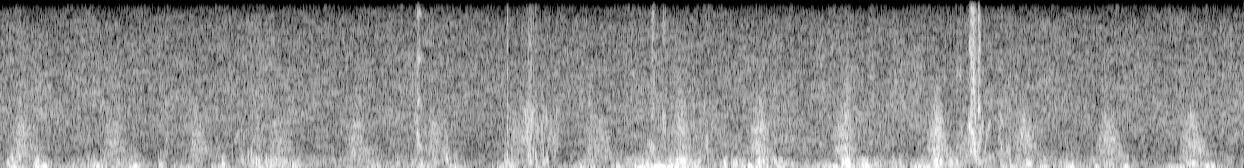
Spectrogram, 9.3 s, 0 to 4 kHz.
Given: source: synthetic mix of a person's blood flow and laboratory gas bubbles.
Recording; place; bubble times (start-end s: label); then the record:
Doppler ultrasound of blood flow; subclavian vein
0.03-0.17 s: bubbles
1.61-2.08 s: bubbles
3.10-3.25 s: bubbles
3.33-3.40 s: bubbles
3.76-4.22 s: bubbles
4.85-5.00 s: bubbles
5.28-5.37 s: bubbles
5.79-5.86 s: bubbles
7.16-7.60 s: bubbles
From the record:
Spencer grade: 2 (many but less than half of the cardiac periods contain bubble signals, singularly or in groups); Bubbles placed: anywhere in the cardiac cycle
